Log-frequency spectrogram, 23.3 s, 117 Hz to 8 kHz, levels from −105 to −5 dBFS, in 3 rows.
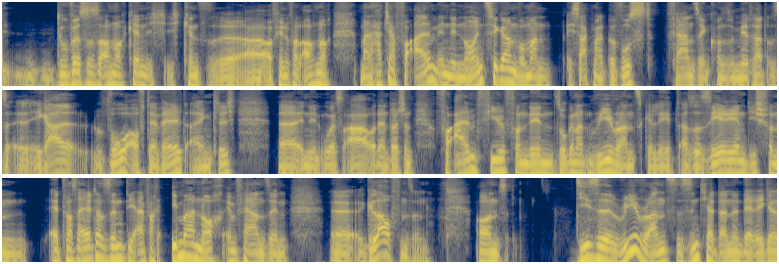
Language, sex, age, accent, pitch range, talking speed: German, male, 30-49, German, 90-110 Hz, 205 wpm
